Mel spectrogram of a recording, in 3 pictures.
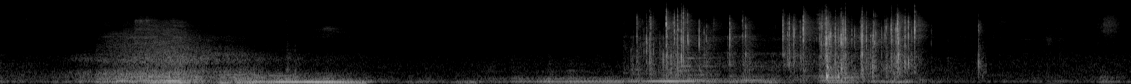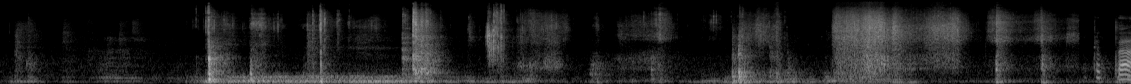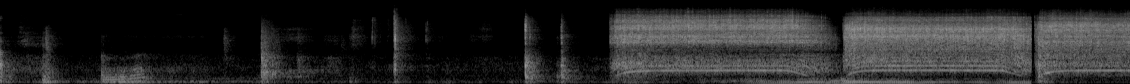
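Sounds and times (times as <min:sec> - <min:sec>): packaging crinkling and rustling: 0:06.2 - 0:09.6, 0:16.0 - 0:22.0.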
